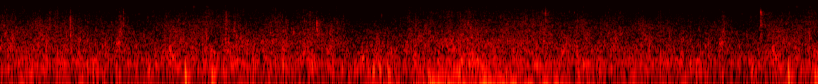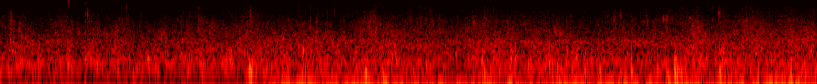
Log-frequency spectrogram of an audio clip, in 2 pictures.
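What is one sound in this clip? Water splashes and rushes against the hull of a sailing boat.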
